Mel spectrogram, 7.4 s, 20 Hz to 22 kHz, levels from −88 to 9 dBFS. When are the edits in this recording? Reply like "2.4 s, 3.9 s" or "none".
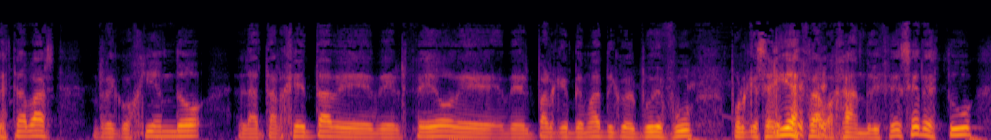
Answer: none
